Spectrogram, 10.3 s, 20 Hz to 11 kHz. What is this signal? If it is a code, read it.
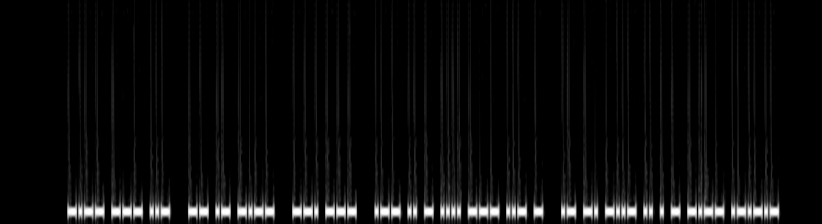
Morse code, heard as a keyed tone, about 34 wpm, 700 Hz. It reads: YOU MAY GO WITHOUT ANXIETY.
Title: Sentences from Top 1600 Words 35wpm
